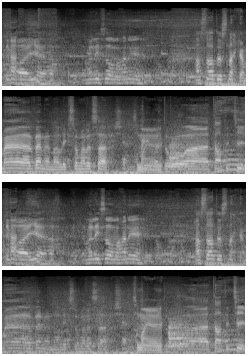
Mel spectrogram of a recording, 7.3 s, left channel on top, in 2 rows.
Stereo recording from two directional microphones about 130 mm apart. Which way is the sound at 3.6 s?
25° left (ahead or behind).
